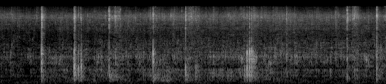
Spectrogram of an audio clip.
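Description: Sugar stirred into sizzling bagoong in a pan: a steady fry with repeated scraping clicks of a spoon, fairly close and moderately loud, with no talk.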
